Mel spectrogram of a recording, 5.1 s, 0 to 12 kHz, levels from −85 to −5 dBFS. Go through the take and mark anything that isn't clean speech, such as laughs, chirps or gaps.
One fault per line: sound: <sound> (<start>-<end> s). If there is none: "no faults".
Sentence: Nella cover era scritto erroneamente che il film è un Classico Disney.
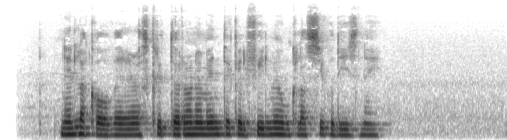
no faults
